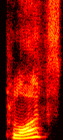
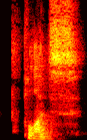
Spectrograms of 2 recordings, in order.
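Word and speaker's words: Płock: Uh, another town that I mispronounced. Plots. P L O C K. Plots.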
